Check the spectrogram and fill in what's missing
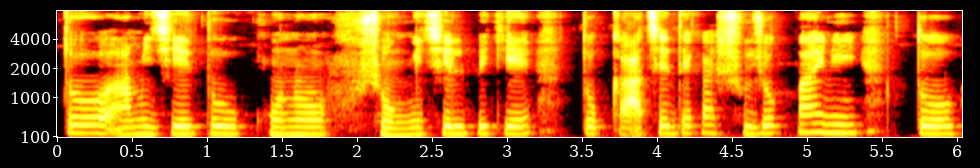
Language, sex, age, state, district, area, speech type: Bengali, male, 30-45, West Bengal, Dakshin Dinajpur, urban, spontaneous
